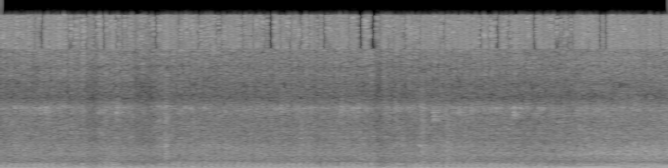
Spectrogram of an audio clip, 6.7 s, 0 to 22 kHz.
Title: GM 3800 Series 3 running rich and misfiring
